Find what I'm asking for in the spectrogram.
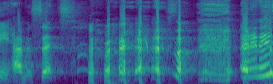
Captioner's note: laughs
